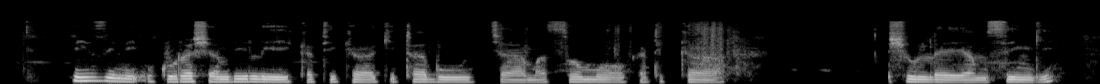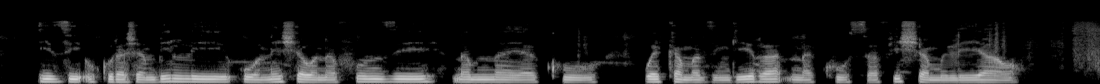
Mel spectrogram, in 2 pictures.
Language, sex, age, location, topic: Swahili, male, 25-35, Wajir, education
